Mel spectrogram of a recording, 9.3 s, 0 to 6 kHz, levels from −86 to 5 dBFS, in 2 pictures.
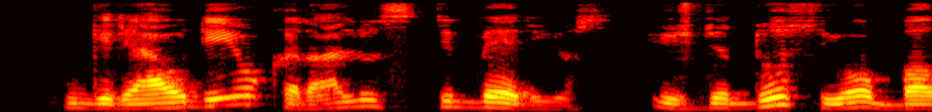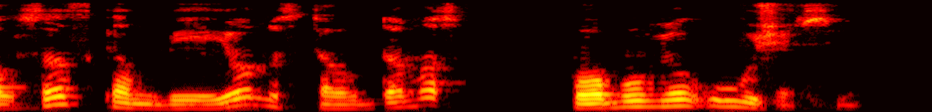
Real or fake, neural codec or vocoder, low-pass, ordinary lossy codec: real; none; 5.4 kHz; AAC, 48 kbps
